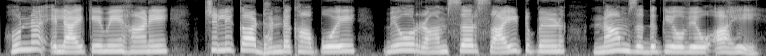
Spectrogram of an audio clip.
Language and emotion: Sindhi, neutral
